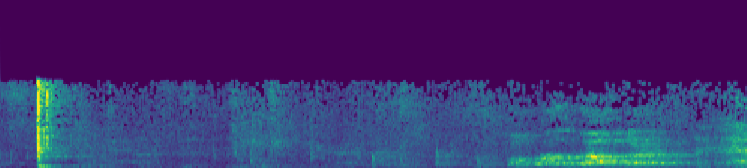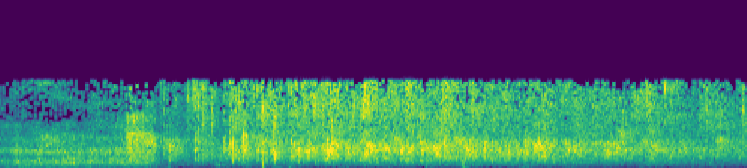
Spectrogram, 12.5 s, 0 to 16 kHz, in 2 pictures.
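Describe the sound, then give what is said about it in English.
An audience at an 11 o'clock church service breaks into prompted applause after a scripture reading, starting hesitantly, then swelling into steady, sustained clapping from many hands after a brief murmur of voices. “You had to be prompted at the 11 o'clock. But well done, sterling effort.”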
